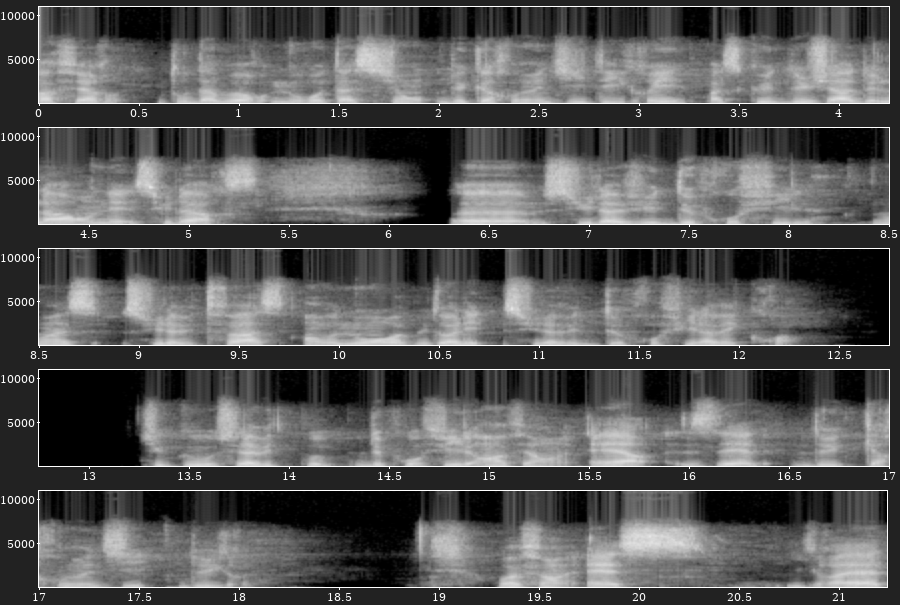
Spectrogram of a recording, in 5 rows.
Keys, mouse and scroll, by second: 0.6 r, 4.5 click, 7.1 KP_3, 11.4 KP_3, 12.2 KP_3, 14.2-15.4 scroll down 2, 15.4 r.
